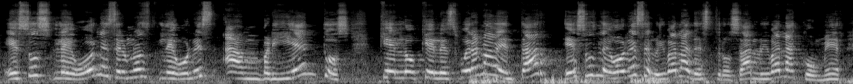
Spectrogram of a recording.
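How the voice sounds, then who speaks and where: A woman preaches a sermon in a high voice. She retells the story and speaks straight to her listeners. She often stops and restarts her phrases, and a faint hiss sits under her voice. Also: a bit bright, rough recording. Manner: storytelling, addresses listeners directly, frequent restarts.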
